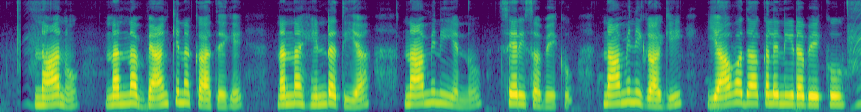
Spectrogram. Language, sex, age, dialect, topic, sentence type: Kannada, female, 31-35, Mysore Kannada, banking, question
